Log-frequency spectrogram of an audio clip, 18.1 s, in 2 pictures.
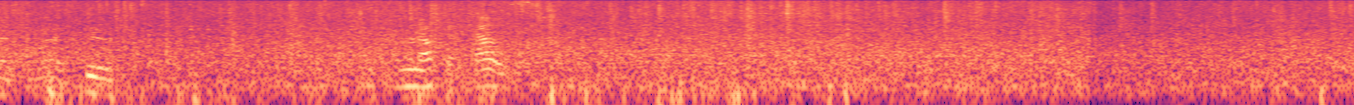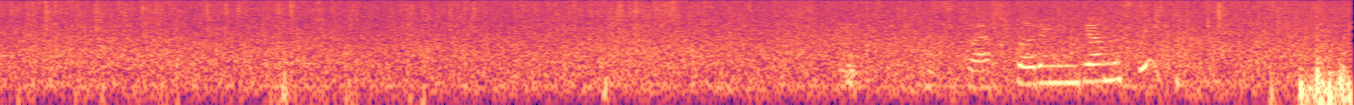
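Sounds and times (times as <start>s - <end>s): raindrops ticking: 0.0s - 7.8s
heavy rain hissing: 0.0s - 18.0s.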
